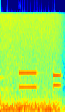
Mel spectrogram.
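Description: Two bursts of dual-tone telephone keypad dialing, each tone pair held about a quarter second, sounding over a steady low hum in a quiet room.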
